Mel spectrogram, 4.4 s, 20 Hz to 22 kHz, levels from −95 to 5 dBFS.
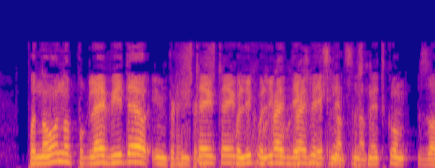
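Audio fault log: throughout, transcoding between lossy codecs: layered swirly, smeared artefacts, likely from a low-bitrate AAC pass re-encoded as MP3; the spectrogram shows a hard ceiling at 7.7 kHz and blotchy highs.
1.82–3.68 s, doubled audio track: the speech is joined by a copy about 5 dB quieter, trailing by about a fifth of a second, likely from a second, slower capture path. It starts and stops abruptly, and the waveform shows offset repeated envelopes.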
